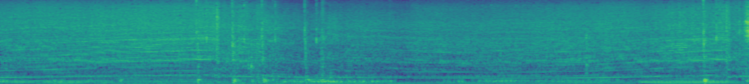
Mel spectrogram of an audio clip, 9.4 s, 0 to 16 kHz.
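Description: Open-wheel race car engines in the F1 22 video game accelerating along a straight at Imola, a steady rising whine with shifting pitch and gear changes, loud and continuous.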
